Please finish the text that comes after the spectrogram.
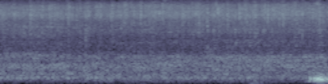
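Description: Steady, even hiss of rain falling, soft and continuous, with a brief low thump near the end.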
